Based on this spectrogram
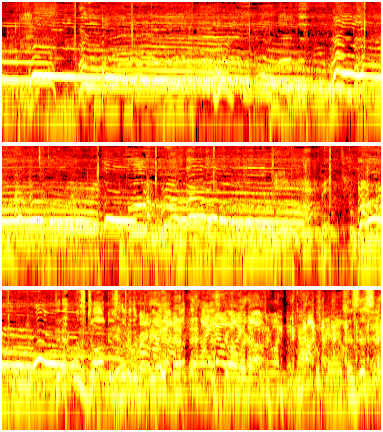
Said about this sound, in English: Dogs could sing along with it too. That's what it sounds like.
